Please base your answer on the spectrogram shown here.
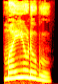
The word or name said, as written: ಮೆಯ್ಯುಡುಗು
